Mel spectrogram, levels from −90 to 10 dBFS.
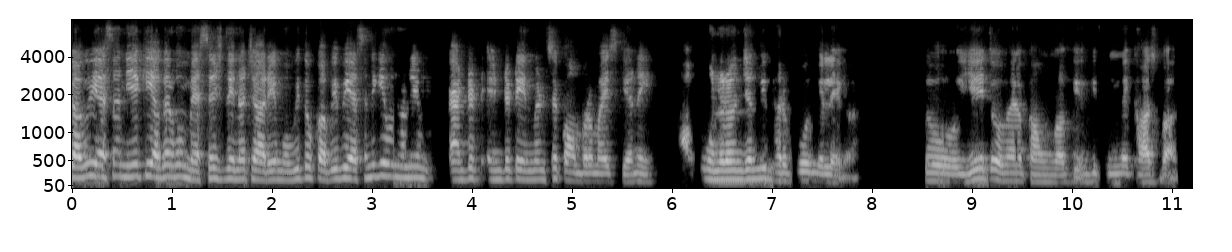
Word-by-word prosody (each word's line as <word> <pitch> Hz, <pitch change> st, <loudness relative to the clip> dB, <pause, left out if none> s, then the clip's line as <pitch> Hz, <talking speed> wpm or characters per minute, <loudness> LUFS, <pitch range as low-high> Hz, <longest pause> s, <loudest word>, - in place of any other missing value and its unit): कभी 200 Hz, +4 st, +5 dB
ऐसा 210 Hz, +1 st, +3 dB
नहीं 210 Hz, -1 st, +1 dB
है 220 Hz, -, +6 dB
कि 225 Hz, +1 st, +3 dB
अगर 205 Hz, +1 st, +4 dB
वो 215 Hz, -, -2 dB
मैसेज 180 Hz, 0 st, +1 dB
देना 170 Hz, -1 st, +3 dB
चाह 160 Hz, -2 st, +5 dB
रही 155 Hz, +1 st, +2 dB
हैं 160 Hz, -, -1 dB
मूवी 155 Hz, +3 st, -4 dB
तो 195 Hz, +2 st, -3 dB
कभी 160 Hz, +2 st, +2 dB
भी 185 Hz, +1 st, +4 dB
ऐसा 180 Hz, +2 st, +3 dB
नहीं 210 Hz, +2 st, -4 dB
कि -, -, +3 dB
उन्होंने 195 Hz, -3 st, -2 dB, 0.4 s
एंटर 170 Hz, +1 st, 0 dB
एंटरटेनमेंट 165 Hz, -1 st, 0 dB
से 185 Hz, -, -1 dB
कॉम्प्रोमाइज़ 140 Hz, -4 st, -1 dB
किया 130 Hz, -1 st, -2 dB
नहीं, 130 Hz, -1 st, -4 dB, 0.4 s
आपको 170 Hz, -2 st, -3 dB
मनोरंजन 160 Hz, +1 st, +4 dB
भी 180 Hz, -, 0 dB
भरपूर 145 Hz, +2 st, -2 dB
मिलेगा। 130 Hz, -2 st, -2 dB, 0.7 s
तो 135 Hz, -2 st, -1 dB
ये 155 Hz, +8 st, +1 dB
तो -, -, +3 dB
मैं 140 Hz, -, +1 dB
कहूँगा 125 Hz, -2 st, -2 dB
कि -, -, -3 dB
ये 130 Hz, +2 st, -9 dB, 0.2 s
उनकी 135 Hz, +1 st, -2 dB
ख़ास 125 Hz, 0 st, +2 dB
बात। -, -, -2 dB
160 Hz, 220 wpm, -22 LUFS, 140-185 Hz, 0.7 s, है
